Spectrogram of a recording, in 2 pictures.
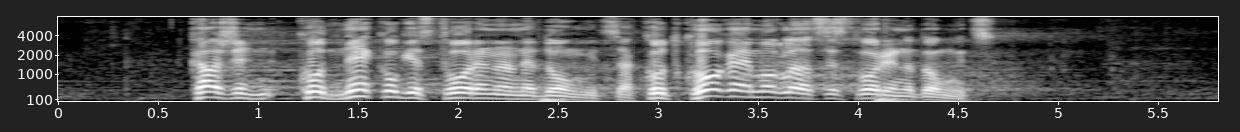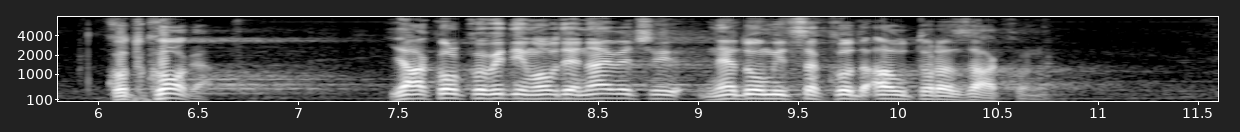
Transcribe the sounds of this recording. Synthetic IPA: kaːʒeko̞d̪ne̞ko̞ɡjest̪ʋo̞ɾenaned̪omit̪sako̞d̪ko̞ɡajemo̞ɡlad̪asest̪ʋo̞ɾined̪omḭt̪sḁ | ko̞d̪ko̞ɡa̰ | jaːko̞lko̞ʋid̪imoːvd̪enajʋet͡ɕened̪oːmit̪sako̞d̪aut̪o̞ɾaza̰ːko̞̰na̰

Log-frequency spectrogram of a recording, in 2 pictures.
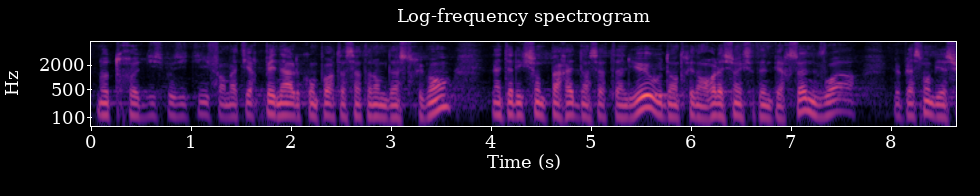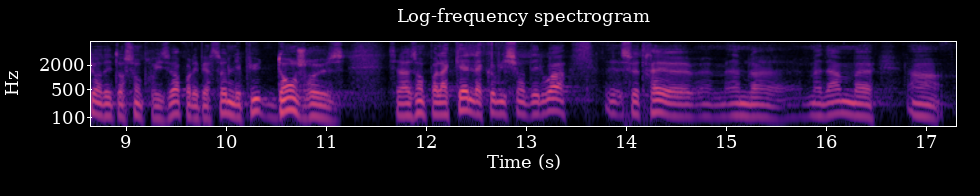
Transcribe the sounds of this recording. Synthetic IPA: nɔt̪χəd̪ispozit̪ʰifɑ̃mat̪jɛʁpenalkɔ̃pɔʁt̪ɛ̃sɛʁt̪ɛ̃nɔ̃bʁəd̪ɛ̃st̪χymɑ̃lɛ̃t̪eʁd̪iksjɔ̃d̪əpaʁɛt̪̚d̪ɑ̃sɛʁt̪ɛ̃ljøud̪ɑ̃t̪χed̪ɑ̃ʁəlasjɔ̃avɛksɛʁt̪ɛnpɛʁsɔnvwaʁ | ləplasmɑ̃bjɛ̃syʁɑ̃d̪et̪ɑ̃sjɔ̃pχɔvizwaʁpuʁlepɛʁsɔnleplyd̪ɑ̃ʒʁøːz | sɛlaʁezɔ̃puʁlakʲɛlːakɔmisjɔ̃d̪elwaswɛt̪χɛømad̪amlaːad̪amɛ̃

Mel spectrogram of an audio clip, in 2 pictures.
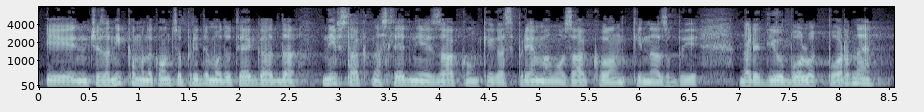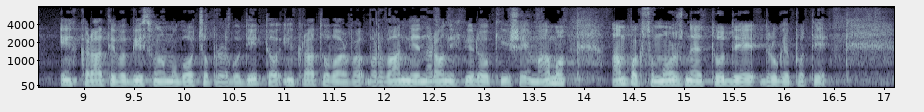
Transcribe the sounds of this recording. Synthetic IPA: int͡ʃɛzanikamɔnakɔntsupɾid̪ɛmɔd̪ɔt̪eːɡad̪a | niwsaknasleːd̪nizaːkɔnkiɡaspɾɛjeːmamɔzaːkɔnkinazbinaɾɛd̪iwbolɔt̪poːɾnɛ | inxkɾaːt̪iʋəbist̪ʋunɐmɔɡoːt͡ʃɔpɾilaɡɔd̪iːt̪ɛwʔinxkɾaːt̪ɔʋaɾɔʋaːnjɛnaɾawnixʋiːɾɔwkiːxʃɛimaːmɔampaksɔmɔːʒnɛt̪ud̪id̪ɾuɡɛpɔt̪i

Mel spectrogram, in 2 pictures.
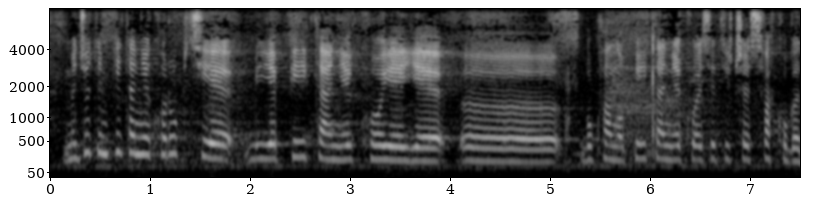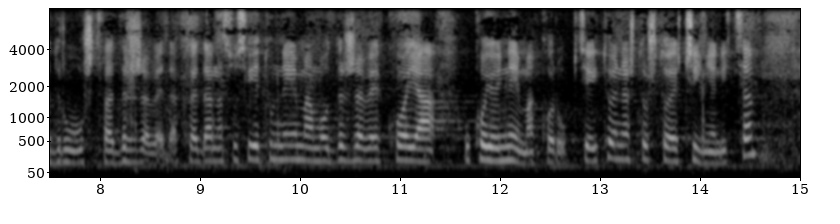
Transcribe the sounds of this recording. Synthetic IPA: me̞d͡ʑut̪iːmpiːt̪aɲe̞kʰo̞ɾupt̪sije̞je̞piːt̪aɲe̞kʰo̞je̞je | bukʋalˠno̞piːt̪aɲeko̞jese̞t̪iːt͡ʃe̞sʋako̞ɡad̪ɾuːʃt̪ʋad̪r̩ʒaʋe̞̰d̪akle̞d̪anasusʋje̞ːt̪une̞ːmamo̞d̪r̩ʒaʋe̞kʰo̞ja | ukojo̞jne̞ːmako̞ɾupt̪sijeit̪o̞ːjene̞ʃt̪o̞ʃt̪oje̞t͡ʃiɲe̞nit̪sa

